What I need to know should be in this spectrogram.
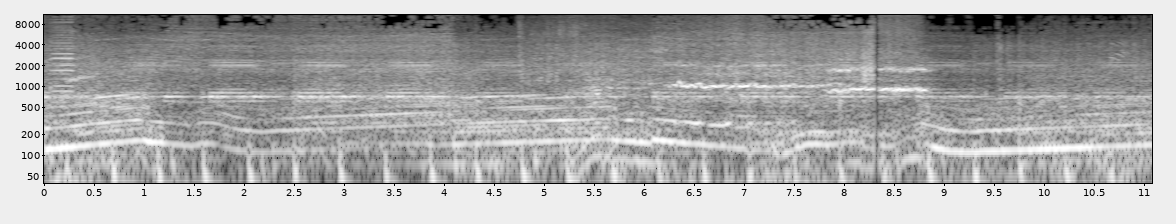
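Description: Car engines rev and roar as cars drive past.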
